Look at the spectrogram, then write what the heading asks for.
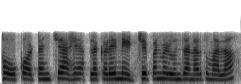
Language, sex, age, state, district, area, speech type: Marathi, female, 18-30, Maharashtra, Akola, urban, conversation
